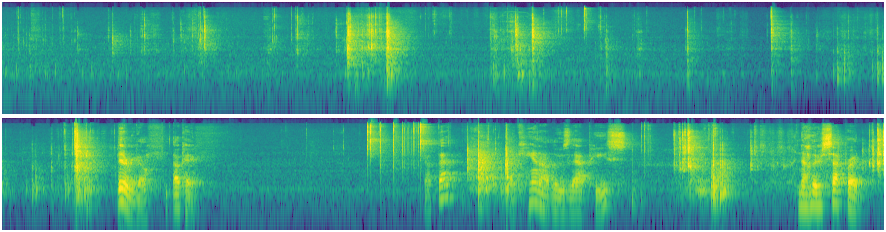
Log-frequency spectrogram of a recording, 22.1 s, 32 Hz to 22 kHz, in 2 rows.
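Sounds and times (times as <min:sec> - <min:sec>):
metal parts clicking and scraping: 0:21.8 - 0:22.0.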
